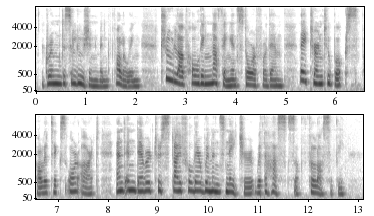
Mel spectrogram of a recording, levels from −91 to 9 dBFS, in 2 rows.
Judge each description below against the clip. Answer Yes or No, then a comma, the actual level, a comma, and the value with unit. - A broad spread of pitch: Yes, wide, 5.9 semitones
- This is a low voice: No, high, 200 Hz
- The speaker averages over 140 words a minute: No, slow, 135 wpm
